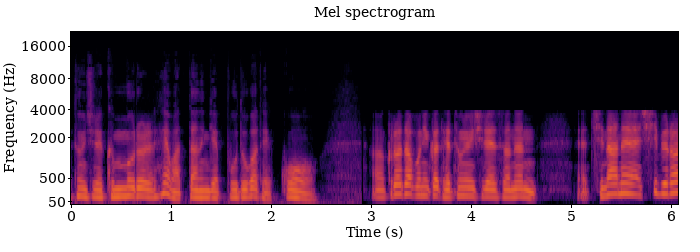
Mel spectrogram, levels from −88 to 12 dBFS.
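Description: Input switched to a poorer device at 2.90 s, lasting to the end: after a 20 ms gap, the speech turns dull and boxy, with nothing above 3.8 kHz and a faint new background noise at much the same level, likely from the recording moving to a narrower-band microphone.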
